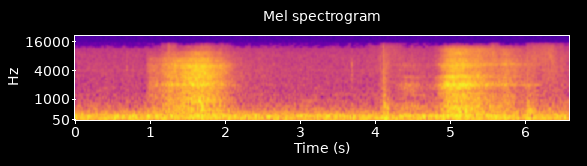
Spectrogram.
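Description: A young man breathes deeply and slowly, close by.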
